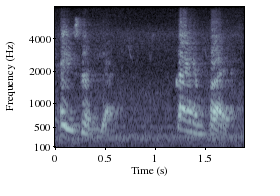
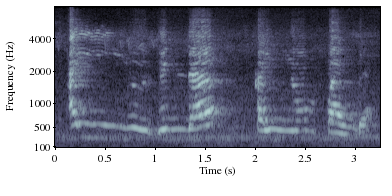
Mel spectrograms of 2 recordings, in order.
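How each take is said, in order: First: The phrase is said in a clipped, shortened form. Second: The phrase is said with every syllable in full. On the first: This is the everyday form that came from usage. The speaker calls it wrong. "now we just say Hayzanda, Kayam Paya" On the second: This is the original, proper form. The speaker calls it right. "the correct pronunciation is"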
